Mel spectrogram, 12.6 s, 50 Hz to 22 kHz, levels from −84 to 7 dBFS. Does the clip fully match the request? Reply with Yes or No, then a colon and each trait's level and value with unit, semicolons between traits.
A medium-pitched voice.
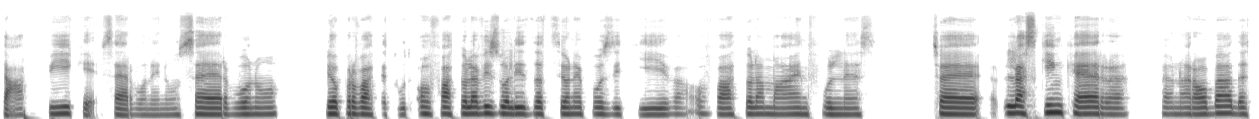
Yes: medium, 175 Hz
